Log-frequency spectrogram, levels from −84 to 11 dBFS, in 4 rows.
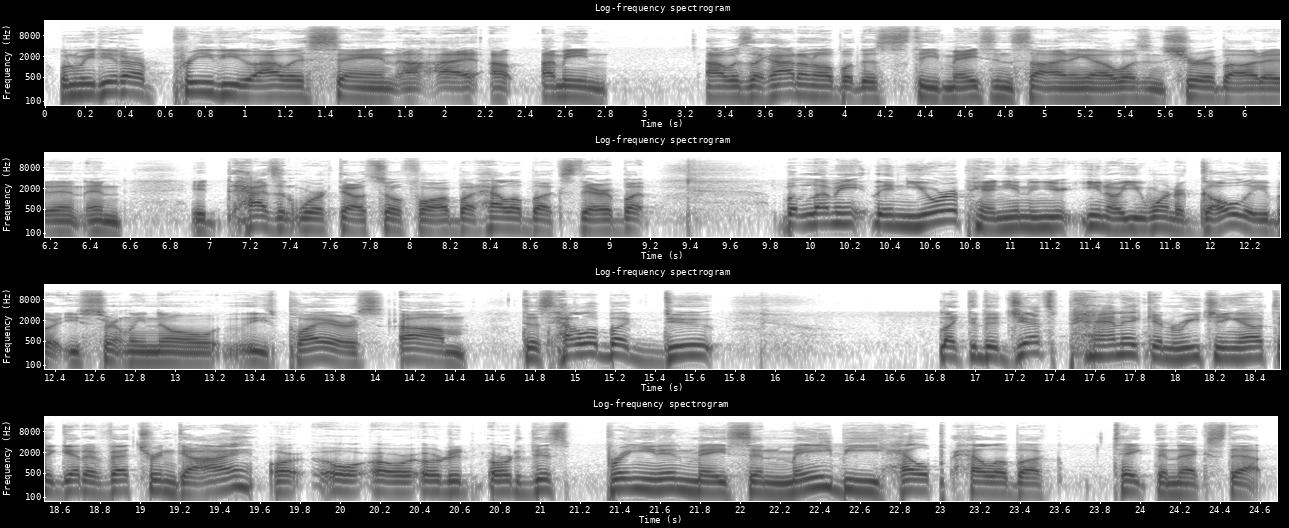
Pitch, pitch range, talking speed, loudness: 145 Hz, 125-160 Hz, 230 wpm, -20 LUFS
